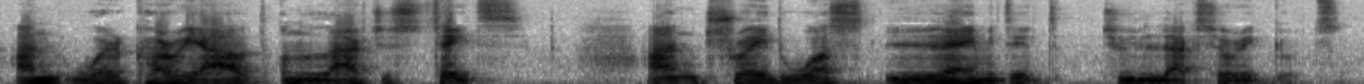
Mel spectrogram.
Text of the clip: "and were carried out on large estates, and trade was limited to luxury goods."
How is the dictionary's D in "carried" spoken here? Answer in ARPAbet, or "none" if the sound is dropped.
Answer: none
